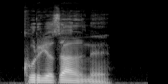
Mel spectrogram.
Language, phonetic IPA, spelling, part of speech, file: Polish, [ˌkurʲjɔˈzalnɨ], kuriozalny, adjective, Pl-kuriozalny.ogg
